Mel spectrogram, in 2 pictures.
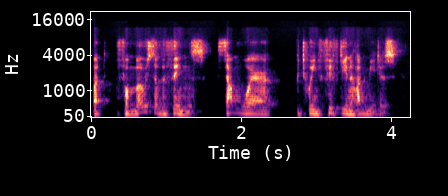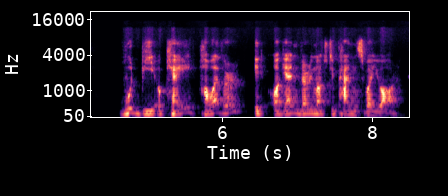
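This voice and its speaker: A man's voice: medium pitch, moderate pace, poor audio. A man from Germany with a German accent, a startup CEO answering podcast interview questions in a technical, explanatory way with frequent restarts and fillers.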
